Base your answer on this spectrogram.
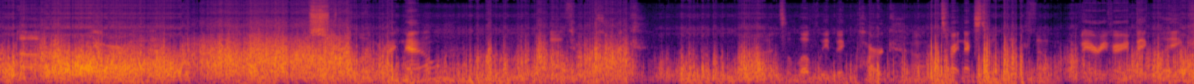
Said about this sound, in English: There's a lot of wind coming in off the lake. Oh, it probably sounds very, very bad.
